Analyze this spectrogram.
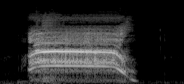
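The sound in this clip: A man screams once in a single sustained, high-pitched cry lasting about a second, loud and steady before its pitch drops sharply as it breaks off, leaving silence.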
